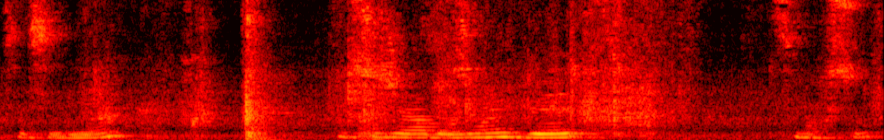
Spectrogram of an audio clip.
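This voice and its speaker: Québécois woman hosting a craft tutorial, chatty, recorded far off in an echoey room with loud noise behind. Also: medium pitch, flat delivery, moderate pace, vocal fry. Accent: Québécois French. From Quebec, Canada. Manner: chatty, thinks aloud with many "euh" fillers and small laughs. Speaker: scrapbooking tutorial host. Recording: roomy, off-mic, with loud background noise.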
